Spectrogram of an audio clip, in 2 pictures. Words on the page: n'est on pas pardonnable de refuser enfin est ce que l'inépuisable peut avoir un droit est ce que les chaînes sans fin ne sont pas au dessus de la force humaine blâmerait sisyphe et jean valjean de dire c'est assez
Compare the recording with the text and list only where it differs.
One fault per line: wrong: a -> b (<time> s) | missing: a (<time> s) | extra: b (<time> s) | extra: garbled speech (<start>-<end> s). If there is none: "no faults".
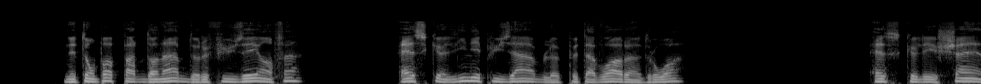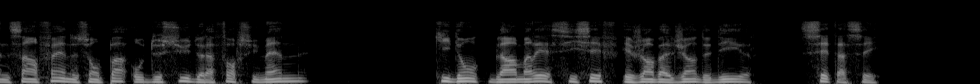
extra: qui donc (14.1 s)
